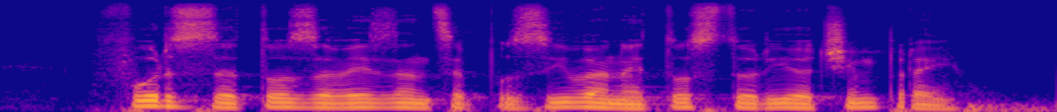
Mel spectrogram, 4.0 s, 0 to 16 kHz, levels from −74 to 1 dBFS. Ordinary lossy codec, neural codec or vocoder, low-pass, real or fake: none; none; 14.4 kHz; real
